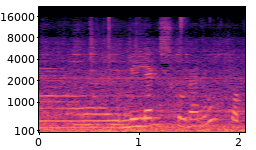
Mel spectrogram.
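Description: Speech: a voice talking, holding one tone briefly near the start.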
